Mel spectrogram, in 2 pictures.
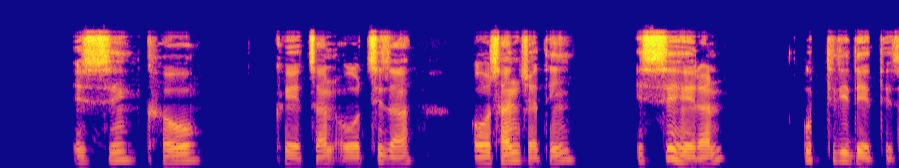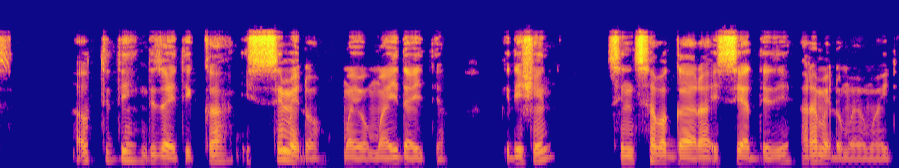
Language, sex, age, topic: Gamo, male, 18-24, government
